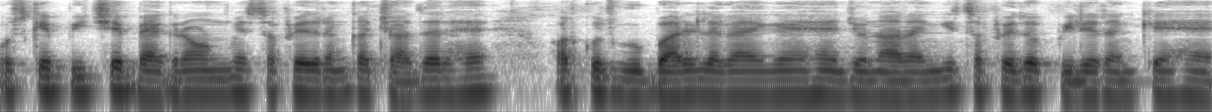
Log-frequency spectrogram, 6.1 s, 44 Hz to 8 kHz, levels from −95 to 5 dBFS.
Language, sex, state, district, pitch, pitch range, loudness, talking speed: Hindi, male, Jharkhand, Ranchi, 105 Hz, 100-105 Hz, -20 LUFS, 225 wpm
